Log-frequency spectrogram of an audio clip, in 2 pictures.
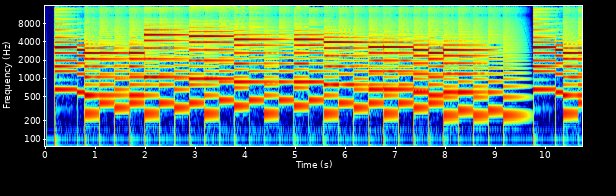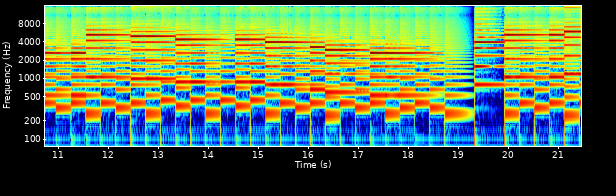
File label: RING SAW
